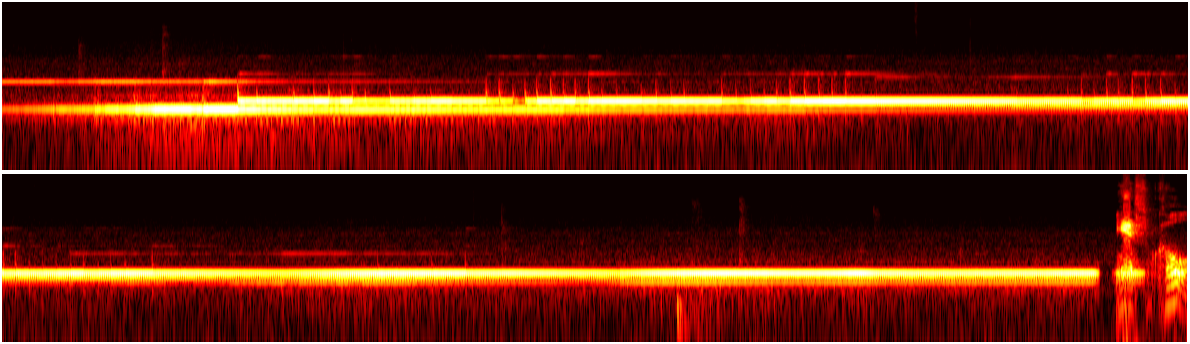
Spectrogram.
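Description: Steady sustained tones from played tubes, a low humming drone with a second pitch joining after a couple of seconds, holding loud and unbroken for over twenty seconds before a brief rustle at the end.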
